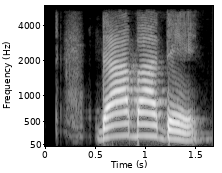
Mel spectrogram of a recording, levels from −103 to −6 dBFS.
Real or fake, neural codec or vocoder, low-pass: real; none; 5.4 kHz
